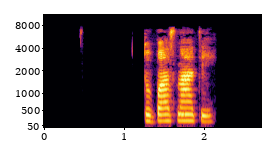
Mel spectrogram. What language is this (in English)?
Kurdish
